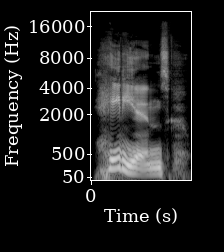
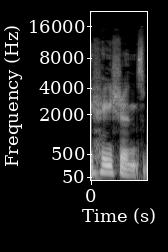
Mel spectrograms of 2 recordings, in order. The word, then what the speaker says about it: Haitians: In an early scene, she mispronounces Hadians, which was, in fact, an Alicia Silverstone error that Amy Heckerling very quickly had to be like, nobody tell her how to say Haitians,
